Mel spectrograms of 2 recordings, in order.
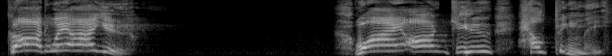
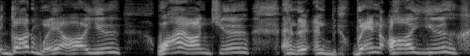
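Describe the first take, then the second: First: Much higher, louder pleading cry; high anguished plea, louder. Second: Higher pleading questions; higher plea to God; pleading cry. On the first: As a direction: cry out to God in despair. Voicing the heart's cry. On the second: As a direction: ask God why, pleading. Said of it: "for David to say". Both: Retold or imitated.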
